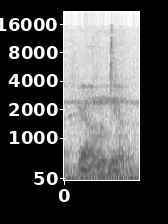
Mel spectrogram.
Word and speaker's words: Keanu Neal: How you pronounce his name? Keanu Neal? Yeah, Keanu Neal.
